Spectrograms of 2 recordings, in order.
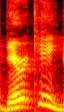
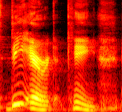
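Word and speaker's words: D'Eriq: his name Derek King. There are different ways to spell a name that pronounces one way. No, it's not Derek King, it's D-Eric King.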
